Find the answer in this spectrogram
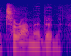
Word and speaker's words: pteranodon: Now, strangely, when it comes to spelling, pteranodon is spelt with a P. P is for pteranodon.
